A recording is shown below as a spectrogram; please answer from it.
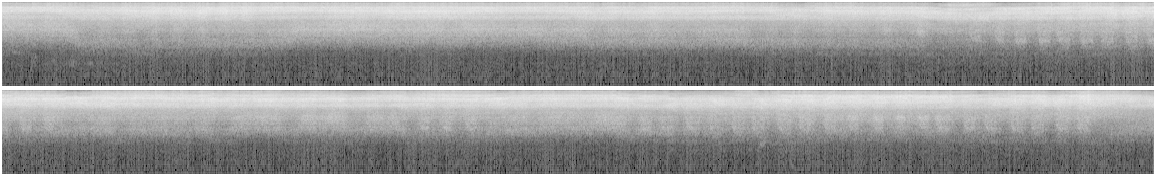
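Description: Airbrush spraying Createx paint while painting firefighters amid flames, a steady continuous hiss of atomized paint and air running throughout, close and even in level with slight fluctuations, no voices.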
